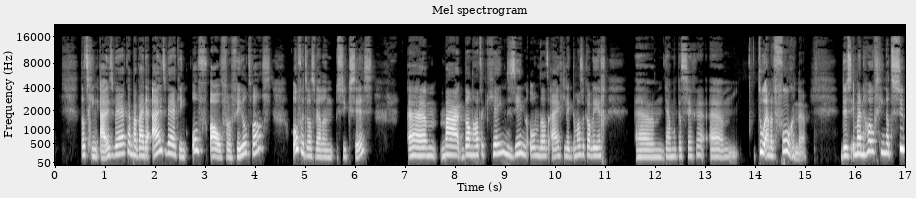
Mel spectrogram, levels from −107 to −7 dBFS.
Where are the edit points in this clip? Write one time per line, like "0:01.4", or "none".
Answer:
none

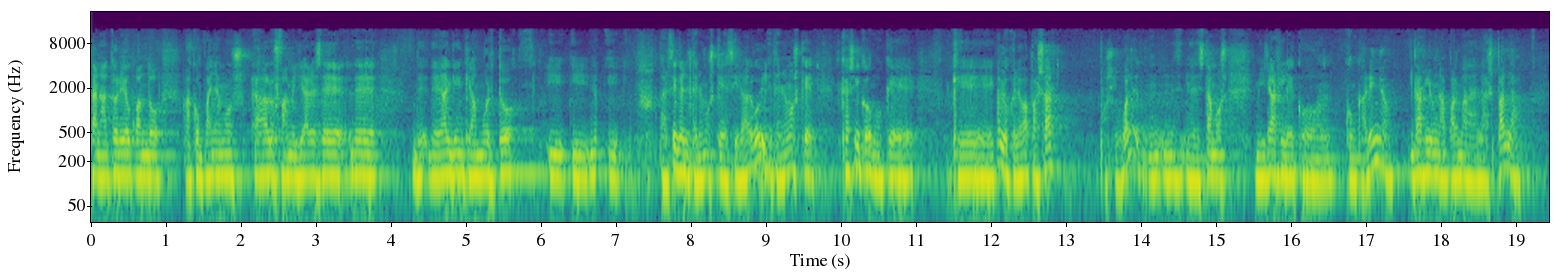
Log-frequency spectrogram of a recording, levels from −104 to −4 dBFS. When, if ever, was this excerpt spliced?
0:12.1

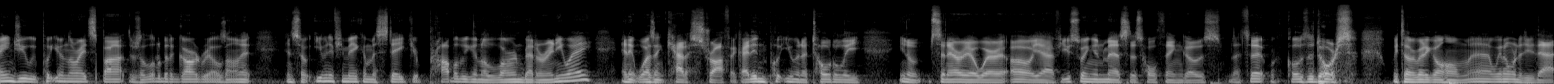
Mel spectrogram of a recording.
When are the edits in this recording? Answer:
none

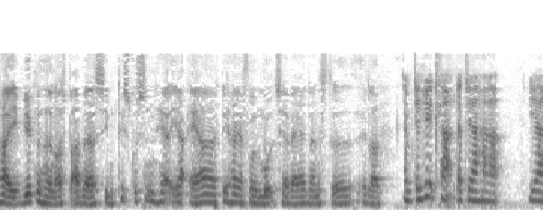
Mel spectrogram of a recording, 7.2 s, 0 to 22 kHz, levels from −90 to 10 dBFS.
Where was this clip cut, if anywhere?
none

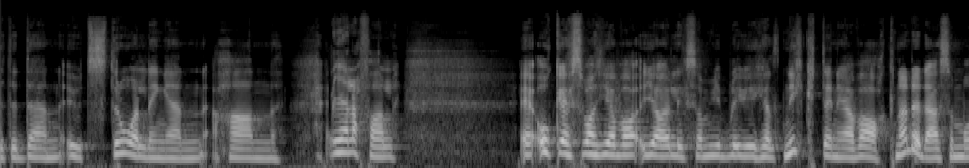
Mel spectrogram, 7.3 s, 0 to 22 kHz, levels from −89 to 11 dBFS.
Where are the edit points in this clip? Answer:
0:02.4

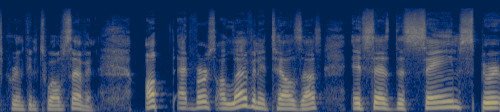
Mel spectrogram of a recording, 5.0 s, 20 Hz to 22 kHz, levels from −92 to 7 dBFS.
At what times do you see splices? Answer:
none

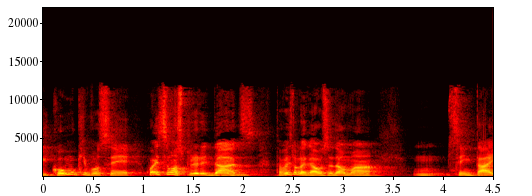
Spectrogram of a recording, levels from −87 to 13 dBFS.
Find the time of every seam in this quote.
0:02.5

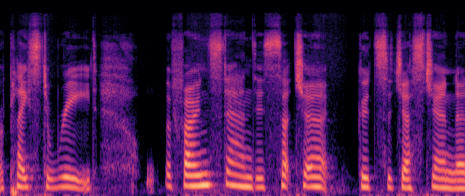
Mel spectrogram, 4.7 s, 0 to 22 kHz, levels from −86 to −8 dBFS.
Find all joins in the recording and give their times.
0:01.6

